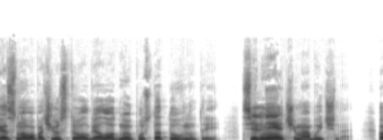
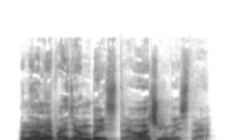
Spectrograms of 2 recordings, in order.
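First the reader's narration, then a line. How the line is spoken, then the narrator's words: Growled. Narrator (Russian): прорычал Доу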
